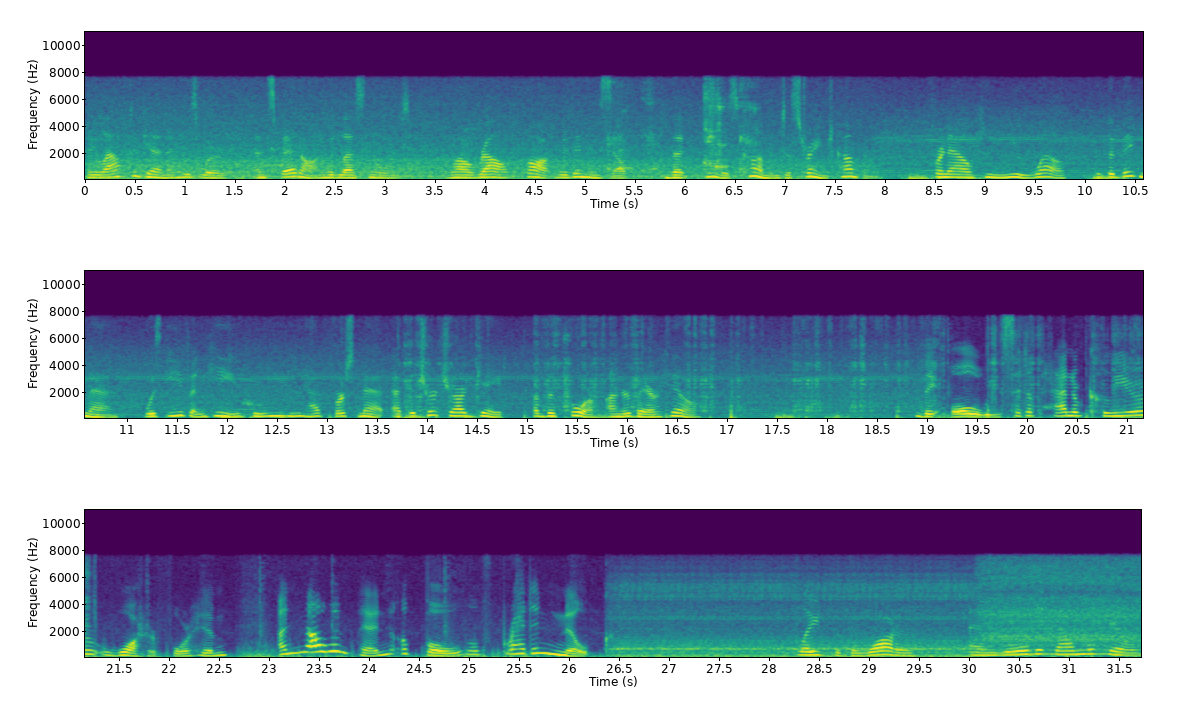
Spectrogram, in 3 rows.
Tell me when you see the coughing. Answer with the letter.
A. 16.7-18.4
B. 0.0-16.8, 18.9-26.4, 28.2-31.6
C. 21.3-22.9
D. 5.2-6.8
D.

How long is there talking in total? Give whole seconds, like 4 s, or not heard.
28 s.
